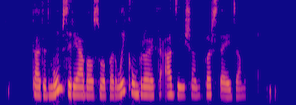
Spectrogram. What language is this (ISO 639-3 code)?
lav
